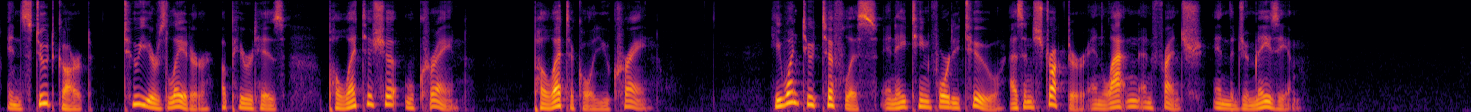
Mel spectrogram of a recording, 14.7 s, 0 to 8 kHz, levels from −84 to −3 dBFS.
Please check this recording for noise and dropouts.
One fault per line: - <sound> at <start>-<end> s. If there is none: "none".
none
